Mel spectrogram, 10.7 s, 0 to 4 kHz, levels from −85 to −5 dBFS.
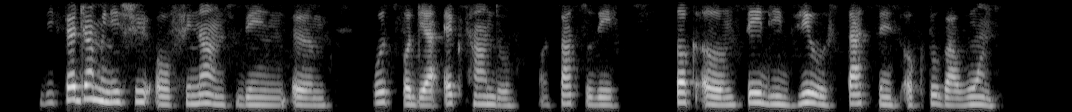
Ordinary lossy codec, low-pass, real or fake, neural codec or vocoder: Opus, 32 kbps; 3.6 kHz; real; none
